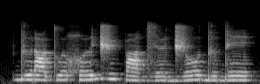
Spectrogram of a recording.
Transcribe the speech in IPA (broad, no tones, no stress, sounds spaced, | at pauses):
d ɯ ɾ ɑ tʷ ɯ χʷ ɯ d͡ʒ y p ɑ d͡z ø d͡ʒ o d ɯ d e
